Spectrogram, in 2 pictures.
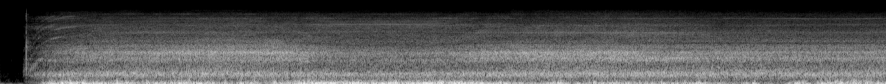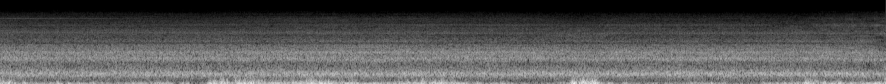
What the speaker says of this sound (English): Now this hair dryer comes with two different nozzles.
